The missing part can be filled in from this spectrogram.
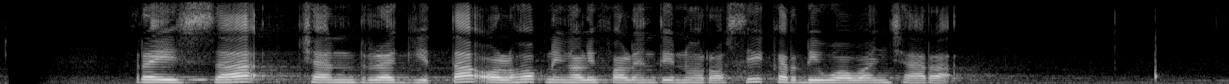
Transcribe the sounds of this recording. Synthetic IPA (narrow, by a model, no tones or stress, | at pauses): rajsat͡ʃandɾaɡit̪aʔɔlɔɦɔk̚niŋalifalɛnt̪inɔɾɔsikɨrdiwawaɲt͡ʃaɾa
